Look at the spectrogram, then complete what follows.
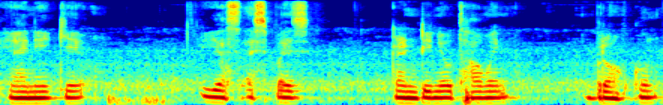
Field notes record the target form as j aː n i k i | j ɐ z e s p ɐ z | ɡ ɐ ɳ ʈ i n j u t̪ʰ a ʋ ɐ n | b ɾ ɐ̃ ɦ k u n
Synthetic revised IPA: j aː n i k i | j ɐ s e s p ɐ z | k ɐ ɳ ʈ i n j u t̪ʰ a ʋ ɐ n | b ɾ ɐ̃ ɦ k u n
